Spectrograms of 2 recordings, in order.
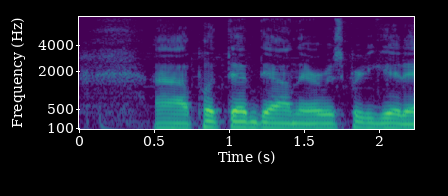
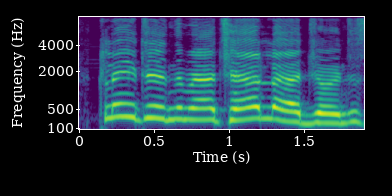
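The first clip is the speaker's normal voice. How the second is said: announcer intro; 13 semitones higher, 10 dB louder than usual. Retold or imitated. Announcing a viewer grandly.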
